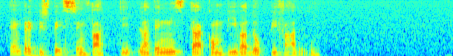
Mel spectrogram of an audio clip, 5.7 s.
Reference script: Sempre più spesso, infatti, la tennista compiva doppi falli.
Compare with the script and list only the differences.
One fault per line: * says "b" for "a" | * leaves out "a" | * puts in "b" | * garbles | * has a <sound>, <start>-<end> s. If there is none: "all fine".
all fine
